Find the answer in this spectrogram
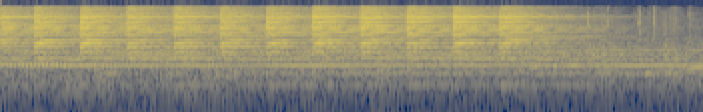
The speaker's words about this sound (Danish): Sådan her lød det, da New York Stock Exchange ringede med klokken og lukkede markedet i går.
